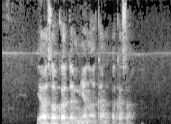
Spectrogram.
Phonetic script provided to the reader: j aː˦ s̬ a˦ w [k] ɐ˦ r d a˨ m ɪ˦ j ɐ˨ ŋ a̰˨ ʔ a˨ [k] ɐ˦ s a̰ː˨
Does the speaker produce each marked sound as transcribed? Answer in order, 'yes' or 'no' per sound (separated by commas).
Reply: yes, yes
